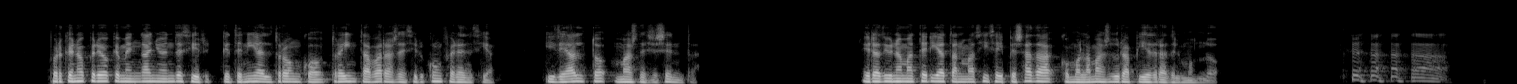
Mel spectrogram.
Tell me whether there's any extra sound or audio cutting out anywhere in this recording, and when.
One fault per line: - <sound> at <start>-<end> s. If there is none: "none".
- laugh at 13.4-14.5 s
